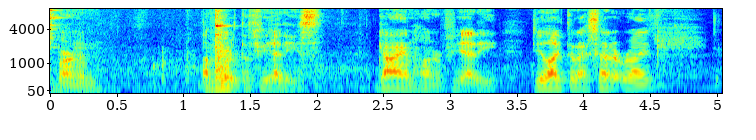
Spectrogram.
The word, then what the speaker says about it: Fieri: I'm here with the Fieris, Guy and Hunter Fieri.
